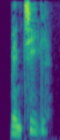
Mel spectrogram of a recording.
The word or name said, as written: VENTILEN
